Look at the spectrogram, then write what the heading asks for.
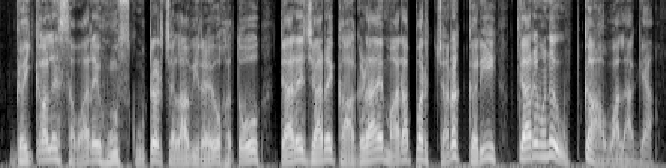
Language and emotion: Gujarati, disgusted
